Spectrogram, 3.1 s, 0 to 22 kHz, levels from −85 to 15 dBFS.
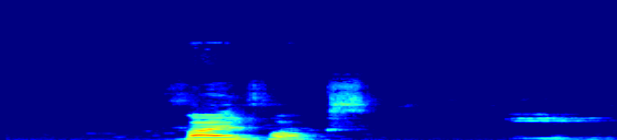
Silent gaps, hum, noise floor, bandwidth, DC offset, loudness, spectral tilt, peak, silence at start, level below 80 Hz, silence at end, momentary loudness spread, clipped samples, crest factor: none; none; -80 dBFS; 9 kHz; under 0.1%; -17 LUFS; -3 dB/octave; -2 dBFS; 0.95 s; -78 dBFS; 1.6 s; 18 LU; under 0.1%; 20 dB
